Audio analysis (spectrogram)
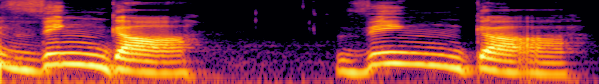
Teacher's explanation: You'll notice you're using the middle of your tongue and then you're releasing some air as you pronounce the G.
